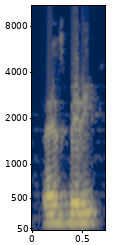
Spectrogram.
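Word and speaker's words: raspberry: आप ध्यान से देखिए रसबेरी यहां पर भी पीस साइलेंट है देन रिसीप्ट लोग इसे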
